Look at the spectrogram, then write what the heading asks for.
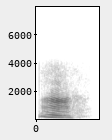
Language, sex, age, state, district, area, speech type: Sanskrit, female, 60+, Karnataka, Mysore, urban, conversation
